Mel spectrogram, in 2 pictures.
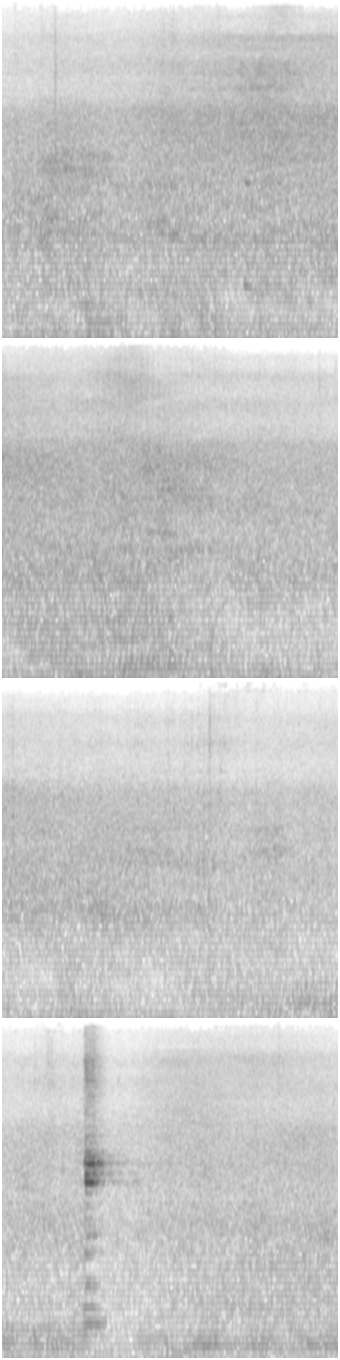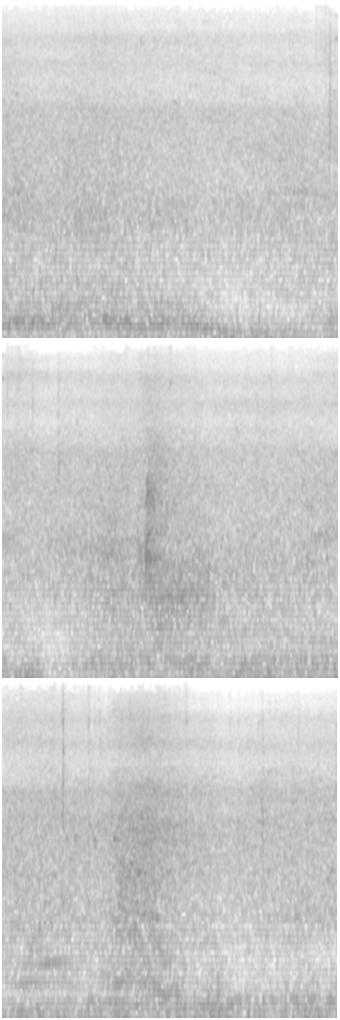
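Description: City road traffic from a moving bicycle: a steady roar of cars and motorbikes passing close by, with a vehicle horn sounding, and a single sharp click about halfway through.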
